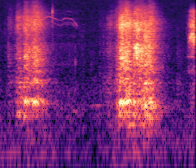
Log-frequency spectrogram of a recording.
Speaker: It's on full lock, and that wheel wants to turn at a different speed to the other wheels. Obviously, if I straighten the steering out, the squeaking stops.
